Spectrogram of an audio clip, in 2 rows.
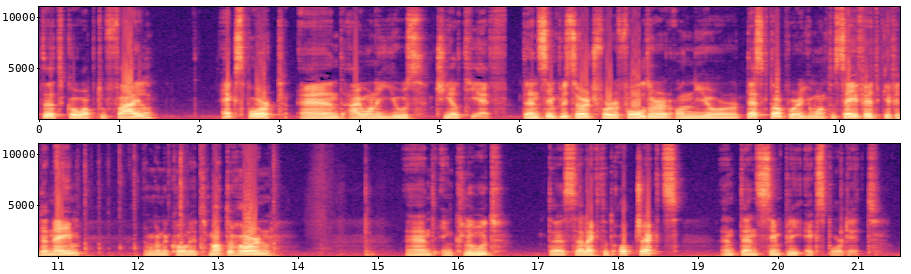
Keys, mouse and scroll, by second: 0.6-5.8 drag.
